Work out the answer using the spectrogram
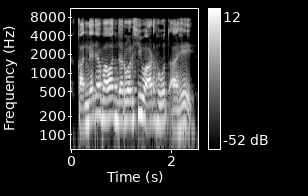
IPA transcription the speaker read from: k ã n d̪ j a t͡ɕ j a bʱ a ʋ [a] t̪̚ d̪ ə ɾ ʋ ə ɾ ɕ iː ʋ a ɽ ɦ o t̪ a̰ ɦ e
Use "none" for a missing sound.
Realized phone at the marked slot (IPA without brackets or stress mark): a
